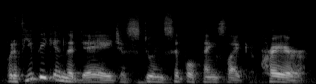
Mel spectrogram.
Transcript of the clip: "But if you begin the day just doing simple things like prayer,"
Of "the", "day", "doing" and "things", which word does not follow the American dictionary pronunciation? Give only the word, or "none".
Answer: none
